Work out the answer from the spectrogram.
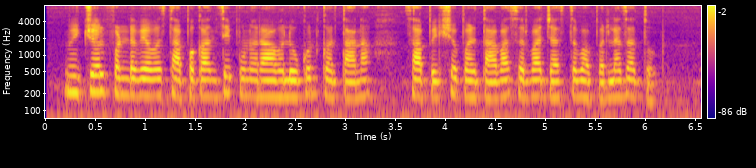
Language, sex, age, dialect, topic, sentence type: Marathi, female, 18-24, Northern Konkan, banking, statement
